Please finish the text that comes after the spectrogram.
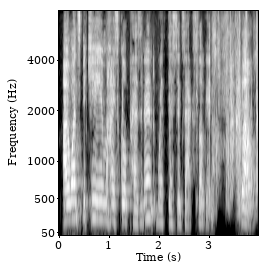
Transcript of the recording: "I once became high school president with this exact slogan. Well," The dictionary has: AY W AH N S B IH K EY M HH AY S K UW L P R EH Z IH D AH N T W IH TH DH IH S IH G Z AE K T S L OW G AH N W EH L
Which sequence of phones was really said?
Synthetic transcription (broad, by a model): AY W AH N S B IH K EY M HH AY S K UW L P R EH Z IH D AH N T W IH DH IH S IH G Z AE K T S L OW G AH N W EH L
